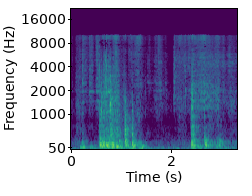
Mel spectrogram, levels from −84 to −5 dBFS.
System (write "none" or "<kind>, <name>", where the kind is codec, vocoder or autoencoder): vocoder, WaveNeXt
